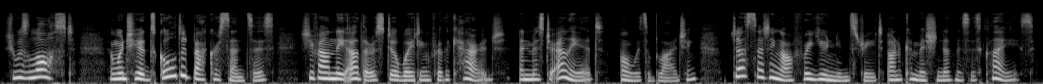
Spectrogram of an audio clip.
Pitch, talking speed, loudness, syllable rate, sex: 235 Hz, 215 wpm, -19 LUFS, 5.4 syllables/s, female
